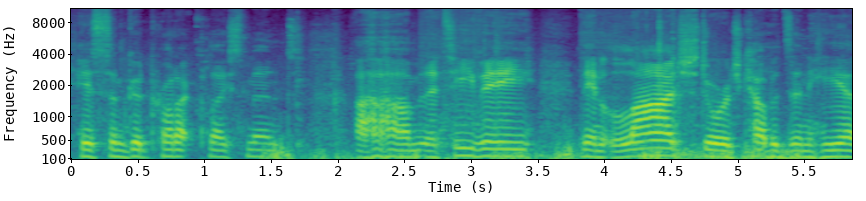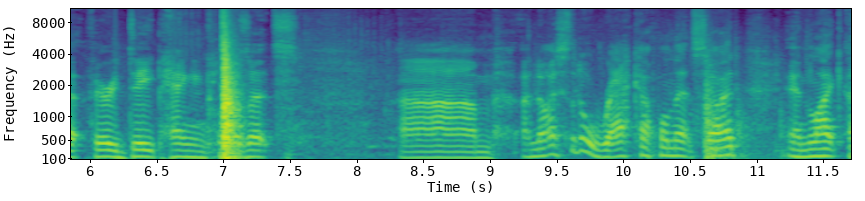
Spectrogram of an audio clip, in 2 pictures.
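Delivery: normal talking voice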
